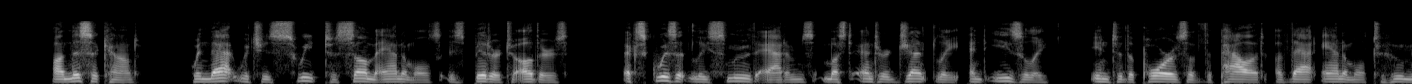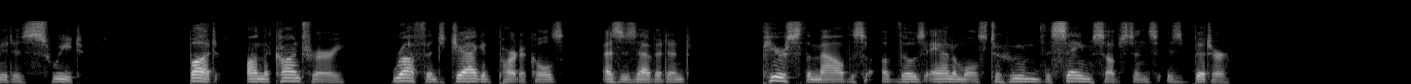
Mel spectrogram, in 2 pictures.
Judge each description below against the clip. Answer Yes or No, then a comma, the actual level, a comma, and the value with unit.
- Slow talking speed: Yes, slow, 130 wpm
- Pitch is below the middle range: Yes, low, 120 Hz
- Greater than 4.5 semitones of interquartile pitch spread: No, average, 3.2 semitones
